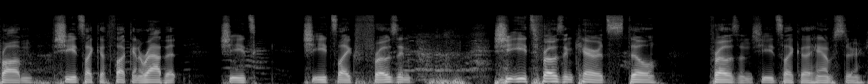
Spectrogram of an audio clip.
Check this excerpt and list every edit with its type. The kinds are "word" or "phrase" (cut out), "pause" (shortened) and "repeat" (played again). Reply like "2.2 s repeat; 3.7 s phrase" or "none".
none

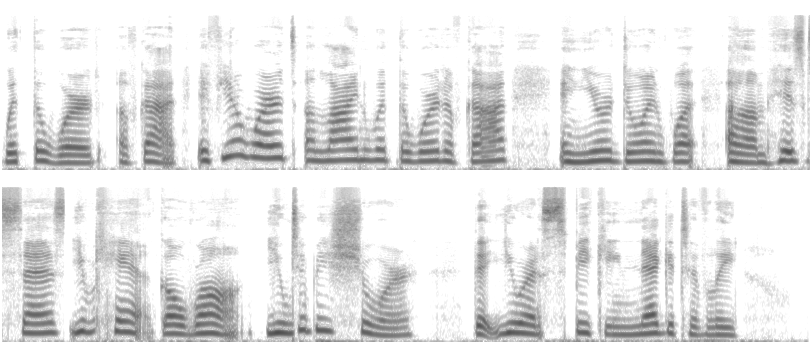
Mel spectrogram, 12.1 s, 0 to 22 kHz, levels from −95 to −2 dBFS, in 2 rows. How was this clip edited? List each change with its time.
1.4 s pause; 5.4 s pause; 6.0 s word; 6.7 s word; 8.2 s word; 10.1 s word

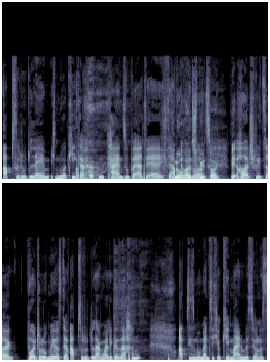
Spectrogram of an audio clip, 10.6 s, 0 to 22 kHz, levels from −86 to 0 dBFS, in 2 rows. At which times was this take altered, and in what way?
1.1 s word; 6.7 s word; 8.8 s phrase; 9.5 s word

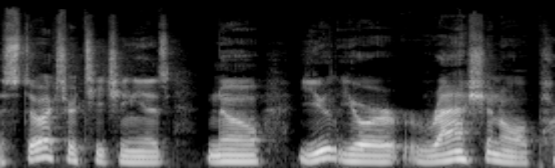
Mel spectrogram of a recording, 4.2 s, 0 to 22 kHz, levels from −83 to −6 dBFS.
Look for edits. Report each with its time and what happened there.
2.5 s word

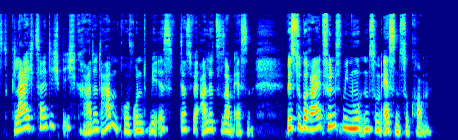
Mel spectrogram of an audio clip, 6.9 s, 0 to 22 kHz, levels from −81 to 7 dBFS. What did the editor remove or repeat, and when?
0.9 s word; 1.5 s word; 2.0 s word; 2.7 s word; 4.8 s word

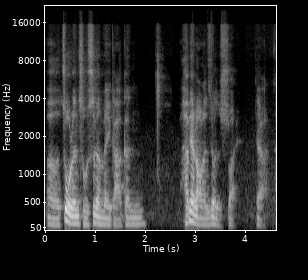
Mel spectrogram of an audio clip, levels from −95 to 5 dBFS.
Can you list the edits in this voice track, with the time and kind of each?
2.9 s word

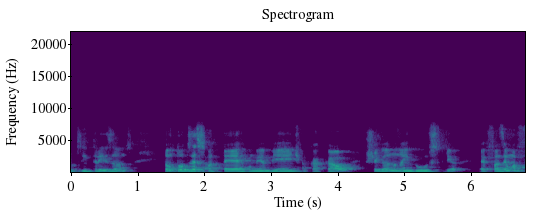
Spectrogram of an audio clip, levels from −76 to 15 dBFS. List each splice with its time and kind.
2.0 s word; 3.5 s phrase

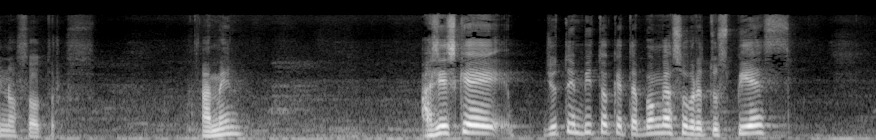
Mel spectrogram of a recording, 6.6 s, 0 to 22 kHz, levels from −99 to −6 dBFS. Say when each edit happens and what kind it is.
none

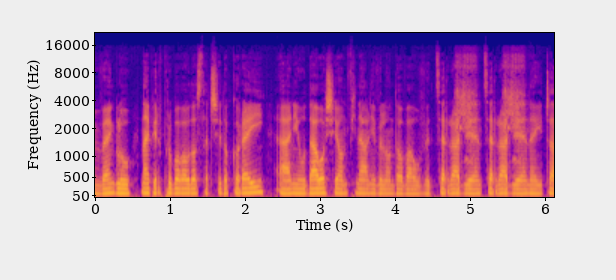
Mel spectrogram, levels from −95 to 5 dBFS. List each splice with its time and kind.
5.1 s repeat

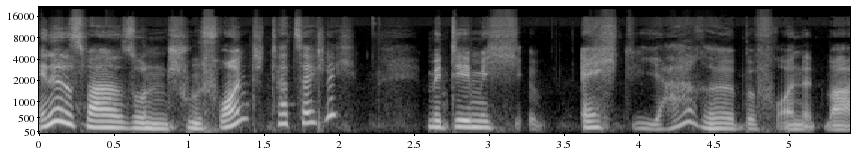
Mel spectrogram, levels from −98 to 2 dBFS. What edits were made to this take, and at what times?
none

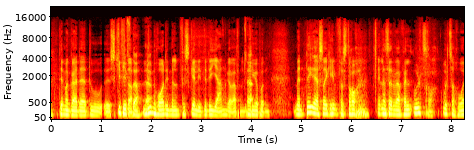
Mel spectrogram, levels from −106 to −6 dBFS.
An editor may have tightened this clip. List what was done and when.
none

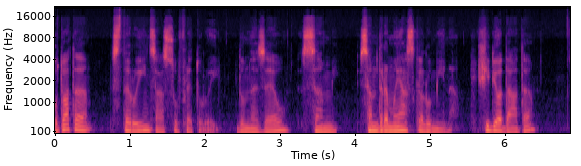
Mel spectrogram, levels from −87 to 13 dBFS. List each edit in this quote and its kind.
2.4 s phrase; 3.1 s pause

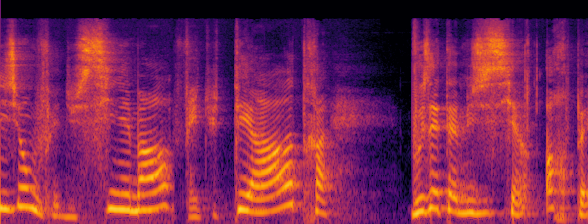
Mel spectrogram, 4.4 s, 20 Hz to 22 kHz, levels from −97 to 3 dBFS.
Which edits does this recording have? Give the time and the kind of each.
1.3 s word

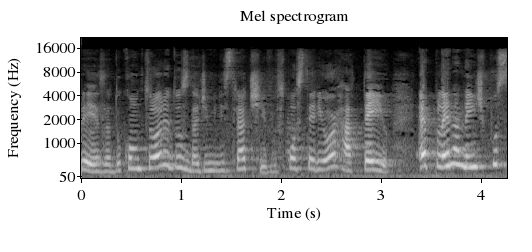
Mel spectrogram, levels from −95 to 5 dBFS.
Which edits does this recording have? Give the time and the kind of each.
1.1 s word; 2.0 s word

